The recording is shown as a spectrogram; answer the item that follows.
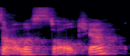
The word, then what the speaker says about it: solastalgia: on my radar and the way it's pronounced is solastalgia it's a combination of the word Sol which is the comfort that you associate with a certain place and then Nostalgia or Alia um that's the Greek rout for grief or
